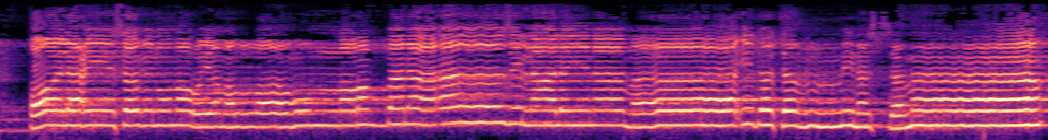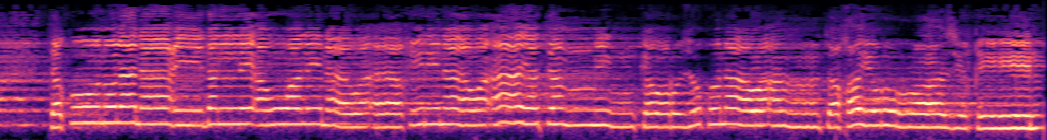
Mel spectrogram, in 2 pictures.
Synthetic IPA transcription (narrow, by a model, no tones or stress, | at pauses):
qɑːlaʕiːsabnʊmɑɾjamʔɑlˤːɑːhʊmːaɾˤɑbːanaːʔanzɪlʕalajnaːmaː | ʔɪd̪amɪnasːamaː | t̪akuːnʊlanaːʕiːd̪anlɪʔawːalɪnaːwaʔaːxɪɾɪnaːwaʔaːjat̪mɪnkawɑɾˤzʊqnaːwaʔant̪axajɾʊrˤːɑːzɪqiːn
